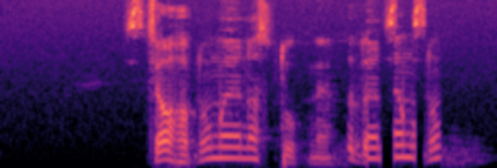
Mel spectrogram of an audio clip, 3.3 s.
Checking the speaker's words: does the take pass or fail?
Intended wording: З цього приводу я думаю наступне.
fail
